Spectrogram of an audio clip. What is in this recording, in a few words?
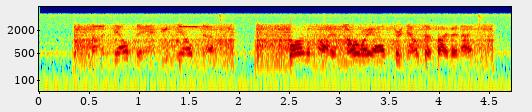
15 ssb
